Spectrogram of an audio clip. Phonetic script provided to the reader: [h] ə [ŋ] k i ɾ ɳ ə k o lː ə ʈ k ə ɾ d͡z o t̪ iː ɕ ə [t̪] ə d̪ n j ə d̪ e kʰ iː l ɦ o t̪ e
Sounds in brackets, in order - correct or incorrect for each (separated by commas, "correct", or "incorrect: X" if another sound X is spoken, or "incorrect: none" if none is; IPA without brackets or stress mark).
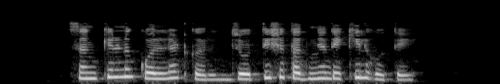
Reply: incorrect: s, correct, correct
